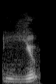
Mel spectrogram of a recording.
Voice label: "water", "agua", Nasa Yuwe; paez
